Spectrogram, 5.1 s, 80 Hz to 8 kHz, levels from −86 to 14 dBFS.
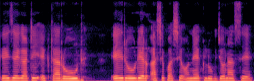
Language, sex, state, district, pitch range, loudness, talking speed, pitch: Bengali, female, Assam, Hailakandi, 185-205 Hz, -14 LUFS, 120 wpm, 195 Hz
